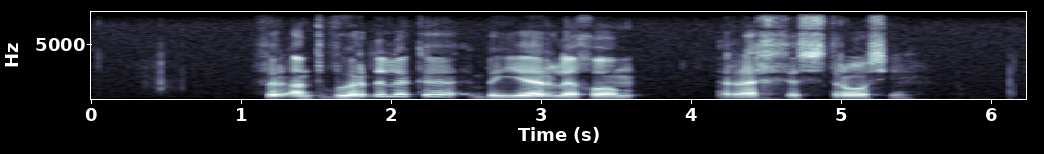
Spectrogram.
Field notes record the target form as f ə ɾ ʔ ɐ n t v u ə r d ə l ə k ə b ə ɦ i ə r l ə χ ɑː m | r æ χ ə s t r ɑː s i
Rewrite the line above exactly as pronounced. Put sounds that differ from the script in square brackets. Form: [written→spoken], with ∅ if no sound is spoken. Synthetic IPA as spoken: f ə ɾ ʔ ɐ n t v u ə r d ə l ə k ə b ə ɦ i ə r l ə χ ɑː m | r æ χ ə s t r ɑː s i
